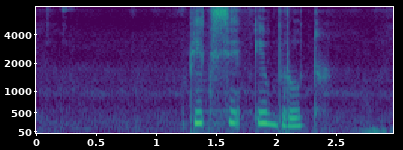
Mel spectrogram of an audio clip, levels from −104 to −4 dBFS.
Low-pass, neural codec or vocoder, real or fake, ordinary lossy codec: none; codec, 16 kHz, 2 kbps, FunCodec, trained on Chinese and English, 25 frames a second; fake; none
